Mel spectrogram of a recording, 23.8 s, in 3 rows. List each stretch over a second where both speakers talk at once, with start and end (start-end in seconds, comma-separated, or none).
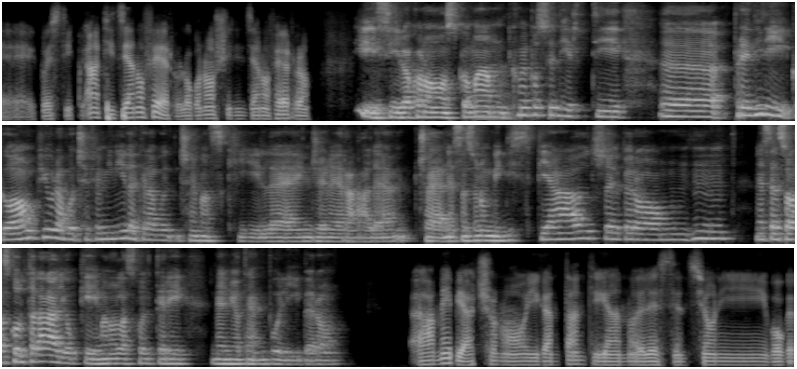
none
